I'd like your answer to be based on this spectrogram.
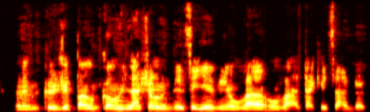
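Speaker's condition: Dystonia; receives injections

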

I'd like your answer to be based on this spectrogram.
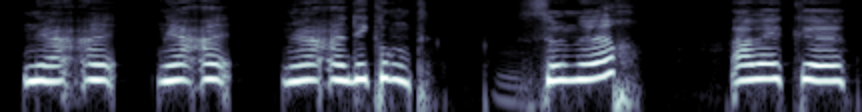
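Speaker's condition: Down syndrome, trisomy 21

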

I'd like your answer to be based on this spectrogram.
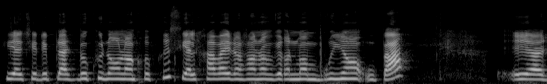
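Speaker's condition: Bilateral congenital deafness; bilateral from birth, profound one side, Institut National des Jeunes Sourds Chambéry until 18

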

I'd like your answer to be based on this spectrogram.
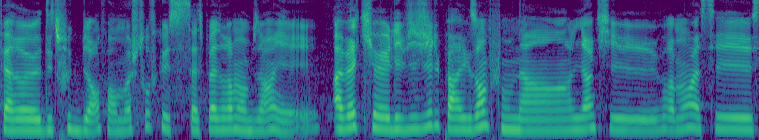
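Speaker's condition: No condition

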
